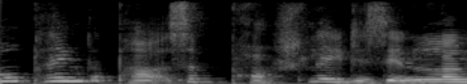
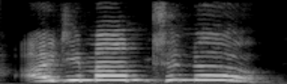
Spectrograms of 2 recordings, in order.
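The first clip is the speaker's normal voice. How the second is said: very high, very loud shout; explosive, imperious yell; furious demand; 12 semitones higher, 15 dB louder than usual. A narrator's reading. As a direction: bellow it like an outraged mother demanding answers. Angry mother demanding the culprits.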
